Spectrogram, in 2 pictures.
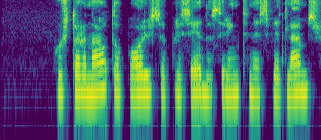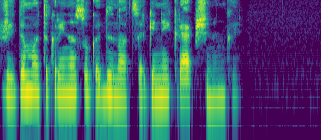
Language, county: Lithuanian, Kaunas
